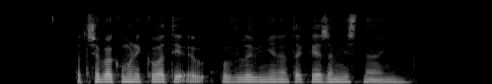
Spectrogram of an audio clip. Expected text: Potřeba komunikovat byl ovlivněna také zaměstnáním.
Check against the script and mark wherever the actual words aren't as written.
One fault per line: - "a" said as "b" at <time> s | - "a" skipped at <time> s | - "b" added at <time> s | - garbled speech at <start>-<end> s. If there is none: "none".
- "byl" said as "je" at 1.8 s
